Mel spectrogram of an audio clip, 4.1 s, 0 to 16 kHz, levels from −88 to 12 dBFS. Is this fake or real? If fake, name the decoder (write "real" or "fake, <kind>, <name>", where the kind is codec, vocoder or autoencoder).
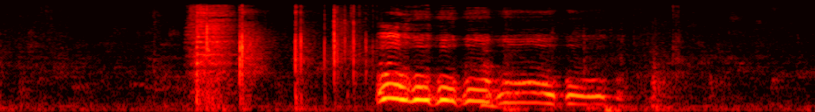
fake, vocoder, Vocos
